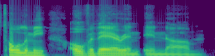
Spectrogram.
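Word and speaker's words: Ptolemy: know what I'm saying the p is silent but it's totally me over there in in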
